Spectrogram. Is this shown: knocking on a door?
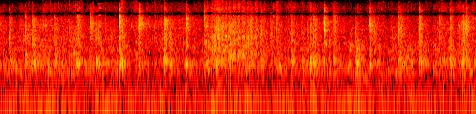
no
